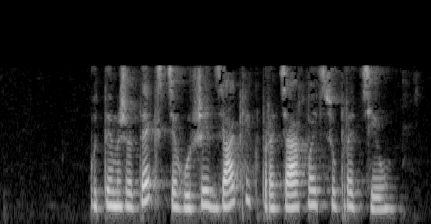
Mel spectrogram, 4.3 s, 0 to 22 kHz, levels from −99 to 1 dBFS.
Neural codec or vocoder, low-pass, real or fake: none; 7.2 kHz; real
